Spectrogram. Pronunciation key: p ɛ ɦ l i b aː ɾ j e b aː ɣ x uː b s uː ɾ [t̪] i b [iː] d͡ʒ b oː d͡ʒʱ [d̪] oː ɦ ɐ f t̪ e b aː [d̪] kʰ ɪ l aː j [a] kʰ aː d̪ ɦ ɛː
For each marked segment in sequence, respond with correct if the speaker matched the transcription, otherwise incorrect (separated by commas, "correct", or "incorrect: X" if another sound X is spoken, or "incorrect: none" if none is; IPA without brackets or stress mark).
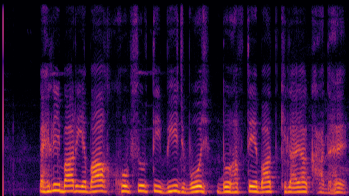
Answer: correct, correct, correct, correct, correct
